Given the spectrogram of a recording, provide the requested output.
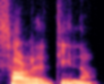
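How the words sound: It is said the Italian way, R rolled.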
